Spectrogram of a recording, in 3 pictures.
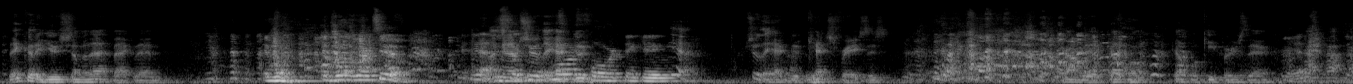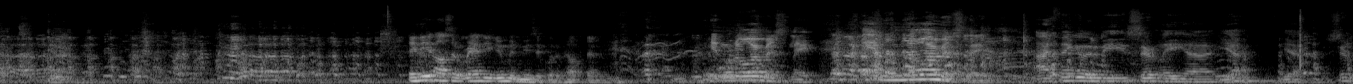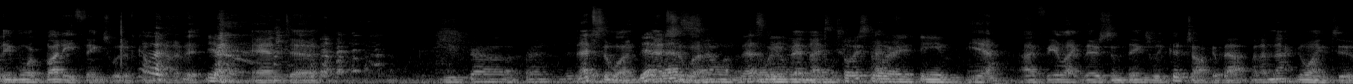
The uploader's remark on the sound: in this live episode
